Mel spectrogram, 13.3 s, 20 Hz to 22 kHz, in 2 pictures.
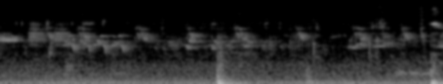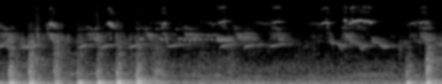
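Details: On 13 March 2021 at 4:17 pm, a Siberian Husky gives one isolated bark, then a burst of rapid, punchy barks in the middle. Steady bird twittering runs throughout.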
